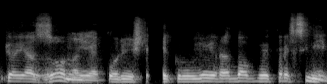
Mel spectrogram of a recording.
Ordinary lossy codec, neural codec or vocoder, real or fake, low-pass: Opus, 16 kbps; codec, 44.1 kHz, 2.6 kbps, SNAC; fake; 10.8 kHz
